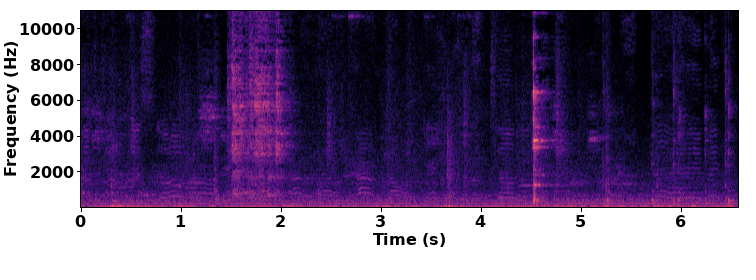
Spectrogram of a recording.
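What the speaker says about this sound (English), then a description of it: "And I'm gonna mix it with a fork." A fork clinks and scrapes in a dish while rib sauce is mixed for a slab of barbecue ribs, light irregular metallic taps and swishes at close range.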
